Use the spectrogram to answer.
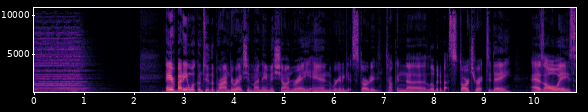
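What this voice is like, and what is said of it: Alabama accent. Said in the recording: “I love your accent. I know you think you don't have one, but I'll tell you, it's great. ... My Alabama accent.”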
